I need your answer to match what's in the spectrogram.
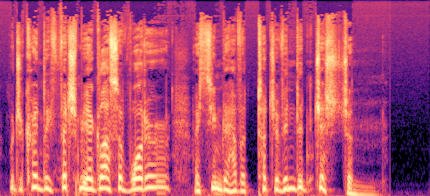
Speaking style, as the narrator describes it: with a most distressed look on his face, he gasped

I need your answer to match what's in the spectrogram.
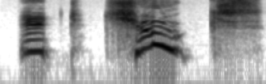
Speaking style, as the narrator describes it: shouted again jumping for joy

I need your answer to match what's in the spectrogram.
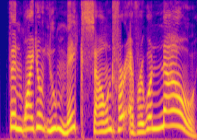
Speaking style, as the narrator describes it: he shouted, so eagerly

